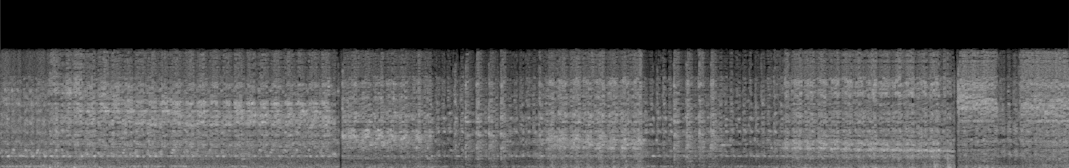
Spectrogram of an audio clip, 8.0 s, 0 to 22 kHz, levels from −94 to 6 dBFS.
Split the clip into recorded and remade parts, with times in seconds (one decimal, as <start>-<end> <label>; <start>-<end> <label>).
0.0-2.7 remade; 2.7-3.5 recorded; 3.5-8.0 remade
